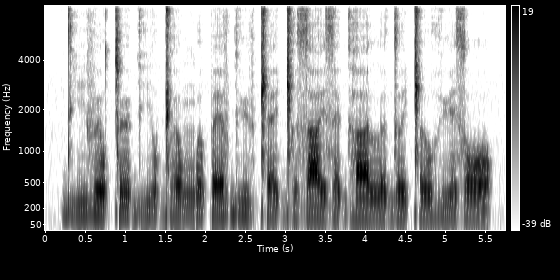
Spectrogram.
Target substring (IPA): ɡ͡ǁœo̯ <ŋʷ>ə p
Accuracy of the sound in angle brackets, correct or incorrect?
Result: correct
